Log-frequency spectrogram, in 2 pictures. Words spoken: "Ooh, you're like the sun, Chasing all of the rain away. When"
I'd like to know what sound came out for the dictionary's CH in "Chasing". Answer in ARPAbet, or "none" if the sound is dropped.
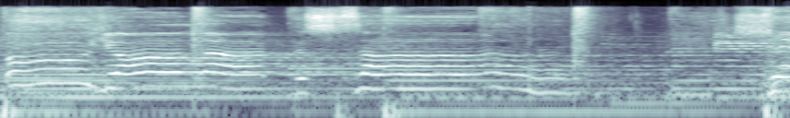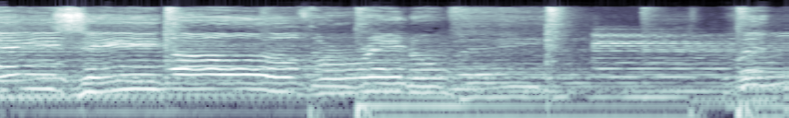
S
